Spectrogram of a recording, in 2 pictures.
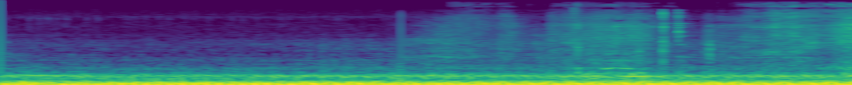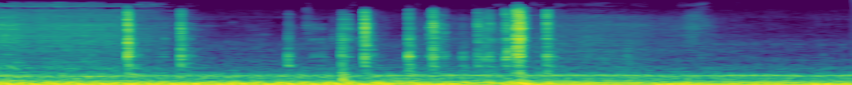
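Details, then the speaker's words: Vauxhall Astra that stuttered on a trip, idling after its EGR valve was cleaned. A low, uneven idle rumble that dips and surges, revs hovering and peaking a little; the cleaning has not cured the rough idle, cause unclear. "yeah I don't think that's done anything it's kind of hovering around one and peeking a little bit bit and going down"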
